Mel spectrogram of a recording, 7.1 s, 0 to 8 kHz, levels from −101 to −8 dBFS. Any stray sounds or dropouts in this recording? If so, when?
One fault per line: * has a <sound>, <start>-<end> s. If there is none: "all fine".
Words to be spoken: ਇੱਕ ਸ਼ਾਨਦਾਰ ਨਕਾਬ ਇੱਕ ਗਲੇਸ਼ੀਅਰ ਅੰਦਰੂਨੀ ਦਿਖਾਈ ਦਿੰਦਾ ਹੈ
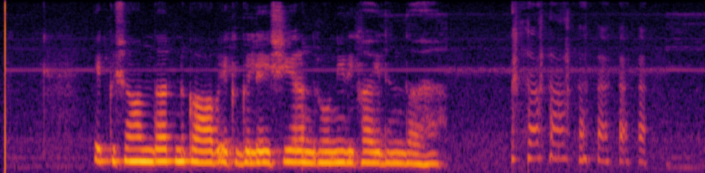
* has a laugh, 5.1-6.6 s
